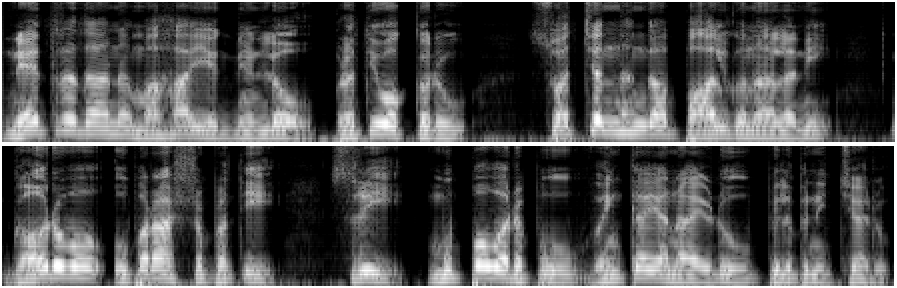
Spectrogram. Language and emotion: Telugu, neutral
